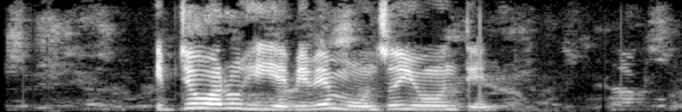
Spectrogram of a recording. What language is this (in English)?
Kinyarwanda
